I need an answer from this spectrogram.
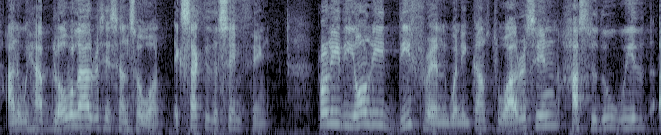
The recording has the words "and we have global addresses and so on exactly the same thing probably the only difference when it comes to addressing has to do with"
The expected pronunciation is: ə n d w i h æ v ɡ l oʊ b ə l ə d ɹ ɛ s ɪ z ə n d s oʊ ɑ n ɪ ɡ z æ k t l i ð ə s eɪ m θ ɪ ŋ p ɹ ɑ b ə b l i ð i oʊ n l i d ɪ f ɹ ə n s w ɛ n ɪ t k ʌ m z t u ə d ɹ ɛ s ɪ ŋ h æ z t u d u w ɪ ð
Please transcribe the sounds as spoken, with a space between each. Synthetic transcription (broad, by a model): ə n w i h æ v ɡ l oʊ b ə l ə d ɹ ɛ s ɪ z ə n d s oʊ ɑ n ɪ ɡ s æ k t l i ð ə s eɪ m θ ɪ ŋ p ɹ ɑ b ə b l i ð i oʊ n l i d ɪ f ɹ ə n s w ɛ n ɪ t k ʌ m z t u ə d ɹ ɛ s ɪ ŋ h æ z t u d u w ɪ ð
